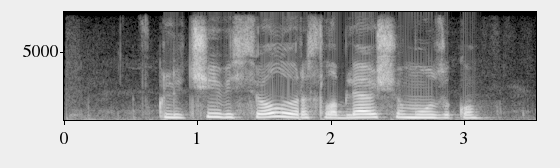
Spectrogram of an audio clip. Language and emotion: Russian, neutral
